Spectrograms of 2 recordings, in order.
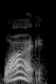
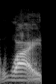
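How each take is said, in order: First: The question sounds sincere and curious. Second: The question sounds mocking and condescending. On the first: The asker really wants to know the answer. The speaker calls it right. "I'm genuinely asking you that question" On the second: The asker doubts the listener's answer. The speaker calls it wrong. "that's not like a condescending, like, why?"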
